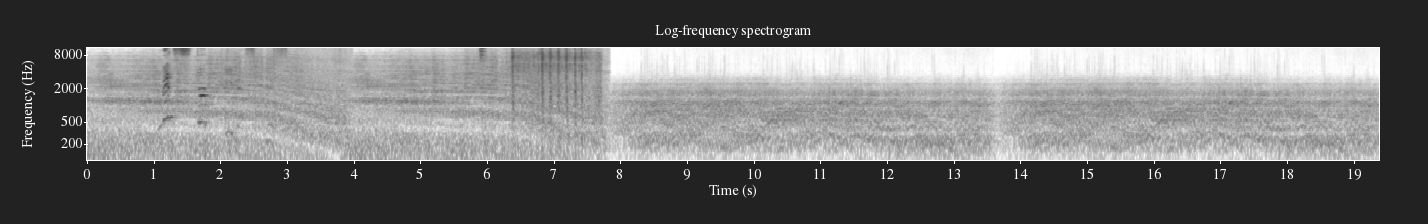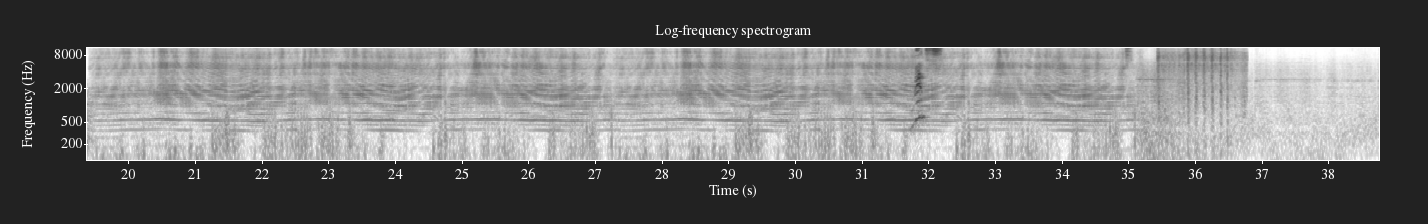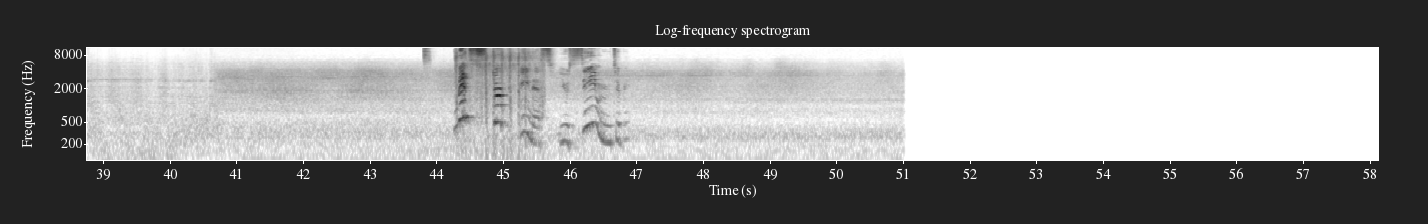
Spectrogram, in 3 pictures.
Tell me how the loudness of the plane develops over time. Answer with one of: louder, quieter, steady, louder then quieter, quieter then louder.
quieter.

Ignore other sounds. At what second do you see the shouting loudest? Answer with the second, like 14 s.
45 s.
